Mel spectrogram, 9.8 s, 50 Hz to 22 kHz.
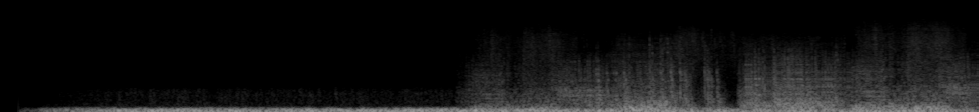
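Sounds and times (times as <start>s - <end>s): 
deep rumble of a holm oak root growing through soil underground: 0.2s - 9.7s
crackling and grinding of a holm oak root growing through soil underground: 4.6s - 9.7s.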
